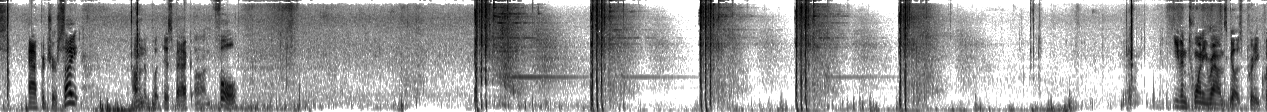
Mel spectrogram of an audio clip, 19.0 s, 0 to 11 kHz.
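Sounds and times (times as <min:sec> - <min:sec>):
gunshot echo: 0:07.1 - 0:09.9, 0:10.5 - 0:11.3, 0:11.9 - 0:14.2
submachine gun bursts: 0:08.9 - 0:09.4, 0:10.5 - 0:11.0, 0:13.5 - 0:14.0.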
